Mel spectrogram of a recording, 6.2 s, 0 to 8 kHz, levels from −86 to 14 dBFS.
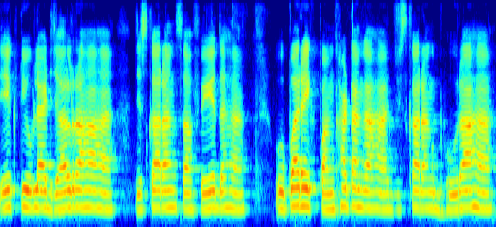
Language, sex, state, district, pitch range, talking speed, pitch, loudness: Hindi, male, Jharkhand, Garhwa, 165-180 Hz, 175 wpm, 170 Hz, -17 LUFS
